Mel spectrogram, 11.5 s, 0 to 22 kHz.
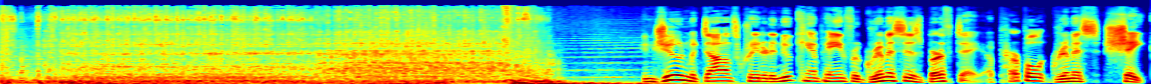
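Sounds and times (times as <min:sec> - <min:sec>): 
salad spinner being spun: 0:00.5 - 0:05.4
speech: 0:06.4 - 0:11.5.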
